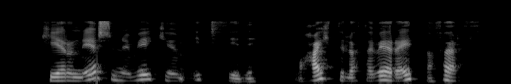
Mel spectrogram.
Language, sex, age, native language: Icelandic, female, 40-49, Icelandic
